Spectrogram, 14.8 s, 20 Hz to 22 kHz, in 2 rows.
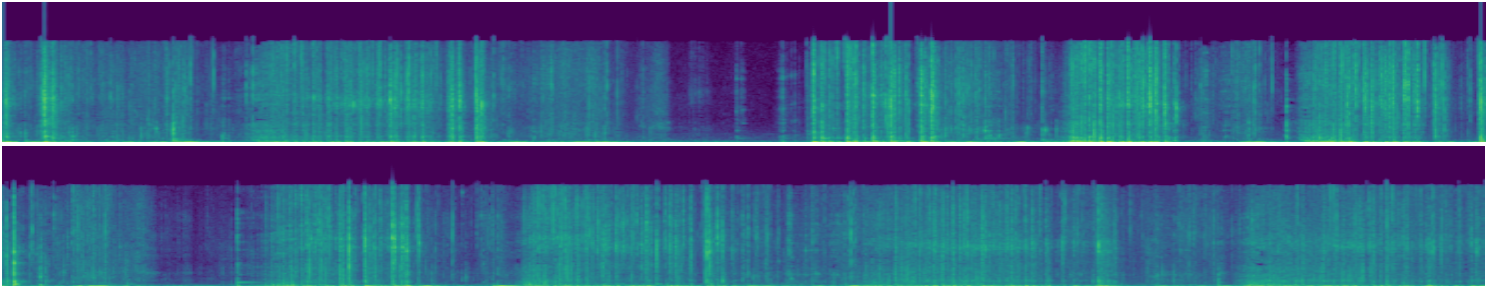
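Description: A utility knife scrapes and cuts flakes from the surface of a solid green, dry olive-oil soap bar held in the hand. The result is a steady run of dry, crunchy, tearing scrapes with a heavy low rumble and bright crackle on top, broken by brief pauses near 4 and 8.5 seconds.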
